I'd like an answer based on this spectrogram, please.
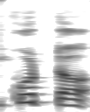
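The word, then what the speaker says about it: caught: का आ रहा है, लेकिन GH यहाँ पर जो होता है साइलेंट रहता है।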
